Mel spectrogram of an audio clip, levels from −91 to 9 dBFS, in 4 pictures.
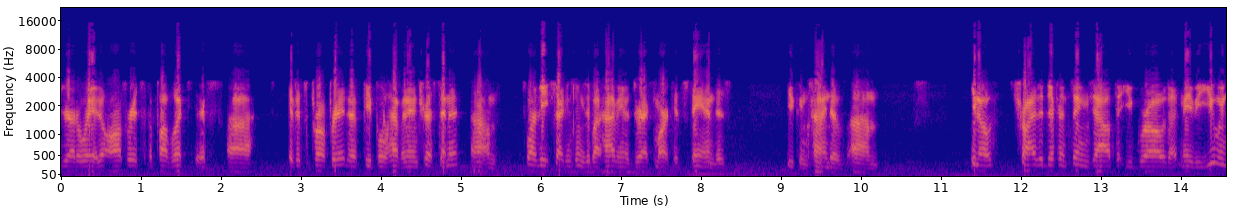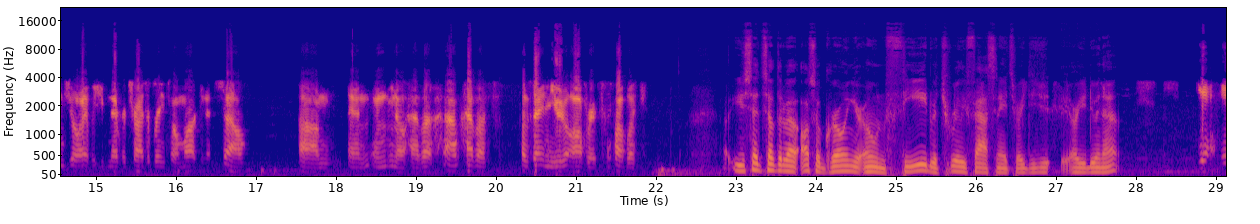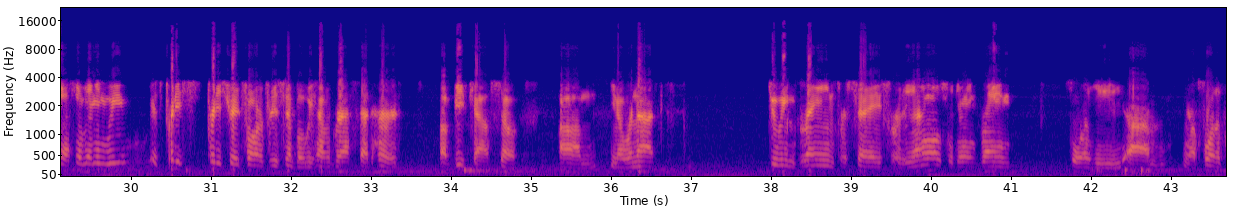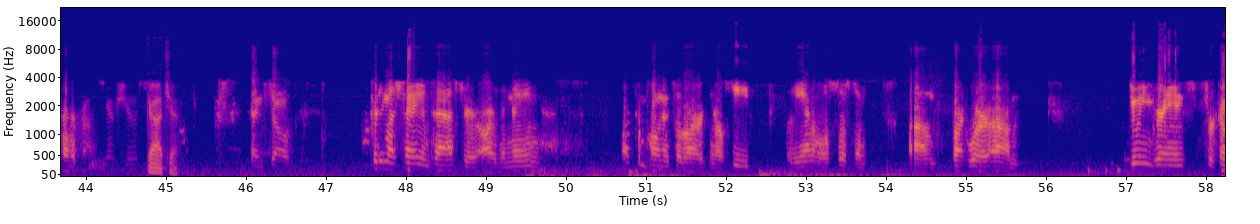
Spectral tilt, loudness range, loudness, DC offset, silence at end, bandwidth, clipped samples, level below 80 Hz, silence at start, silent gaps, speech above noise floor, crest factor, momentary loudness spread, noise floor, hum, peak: -3.5 dB/octave; 7 LU; -27 LUFS; under 0.1%; 0 s; 16 kHz; under 0.1%; -64 dBFS; 0 s; none; 42 dB; 20 dB; 14 LU; -71 dBFS; none; -10 dBFS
